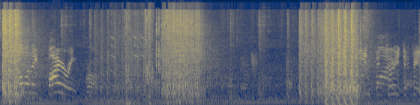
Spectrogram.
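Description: Gunfire in the video game World in Conflict, with bursts of loud automatic fire and heavy shots, while a few voices talk over parts of the battle.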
